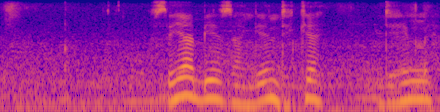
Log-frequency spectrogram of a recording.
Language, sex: Xhosa, female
